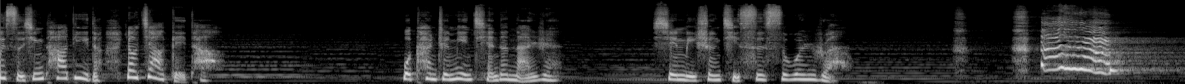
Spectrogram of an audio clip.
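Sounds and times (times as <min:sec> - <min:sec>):
speech: 0:00.0 - 0:02.2, 0:04.0 - 0:05.7, 0:06.5 - 0:08.5, 0:09.5 - 0:10.4
woman screaming in terror: 0:09.6 - 0:11.8
woman's sharp breaths: 0:09.6 - 0:11.8.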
